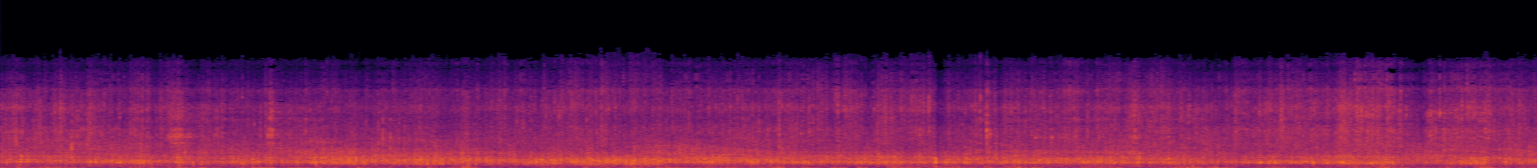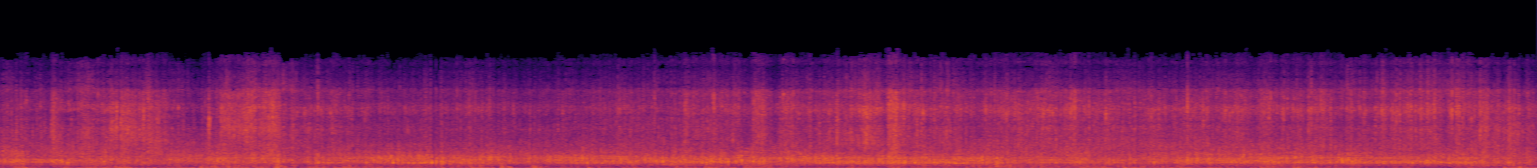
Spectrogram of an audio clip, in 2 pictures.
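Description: Wind buffeting the microphone over the steady crunch of fat-bike tyres rolling on fine gravel, a continuous noisy rumble with no distinct knocks.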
